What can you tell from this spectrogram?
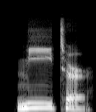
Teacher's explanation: Meter has stress on me. Me-ter. Slow version.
